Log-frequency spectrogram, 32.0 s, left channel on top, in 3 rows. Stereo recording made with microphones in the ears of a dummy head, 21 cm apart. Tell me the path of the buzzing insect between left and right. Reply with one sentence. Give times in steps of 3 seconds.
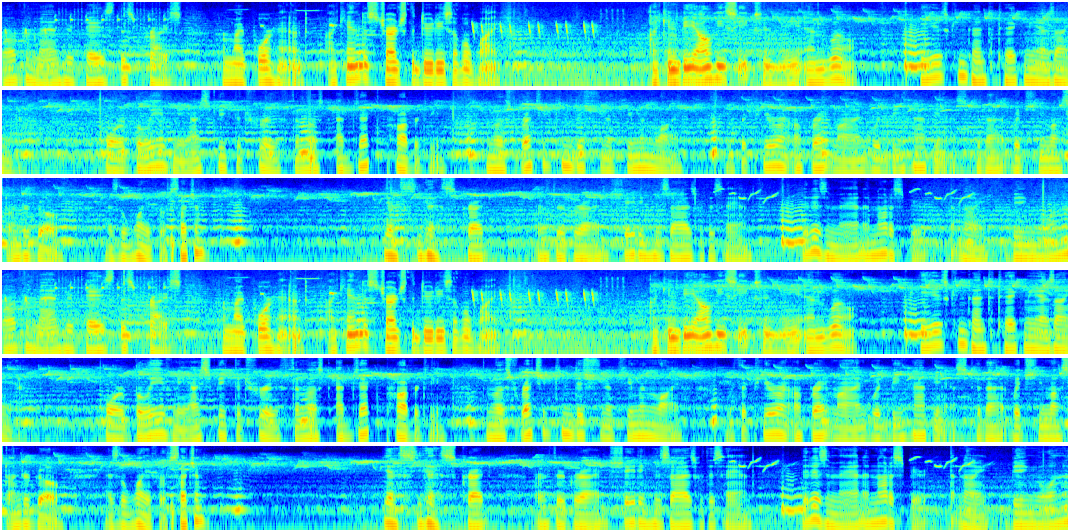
In this clip you hear the buzzing insect on the right from 0 s, in the centre from 6 s and on the left from 9 s.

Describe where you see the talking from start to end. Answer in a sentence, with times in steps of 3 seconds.
In this clip you hear the talking on the right from 0 s, in the centre from 3 s and on the right from 9 s.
